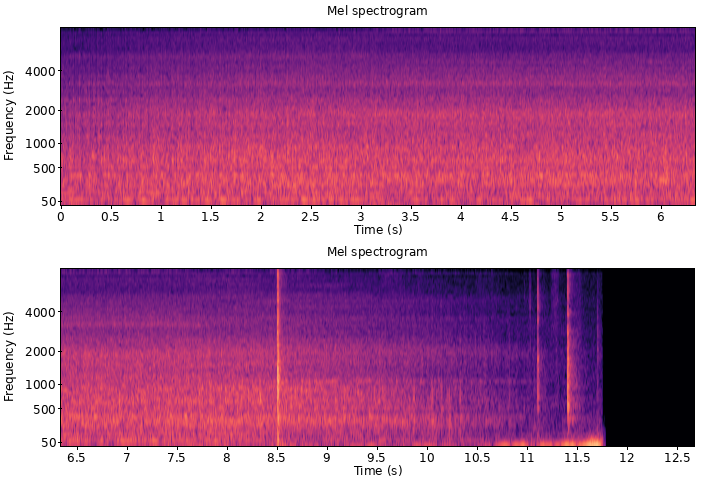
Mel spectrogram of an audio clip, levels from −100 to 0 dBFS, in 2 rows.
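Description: Nothing in this recording of everyday sounds stood out as a technical problem on listening.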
